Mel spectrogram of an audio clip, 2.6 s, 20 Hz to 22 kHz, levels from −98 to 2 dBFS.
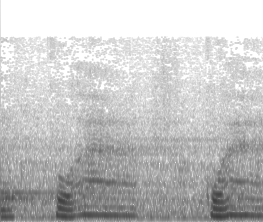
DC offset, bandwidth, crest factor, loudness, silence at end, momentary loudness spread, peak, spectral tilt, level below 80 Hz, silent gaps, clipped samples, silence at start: under 0.1%; 11 kHz; 16 dB; -31 LUFS; 0 s; 17 LU; -14 dBFS; -9 dB/octave; -64 dBFS; none; under 0.1%; 0 s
